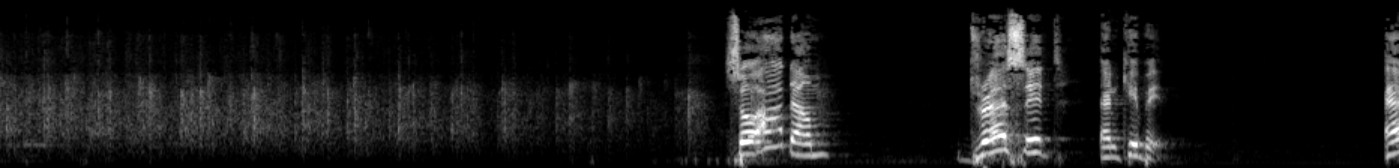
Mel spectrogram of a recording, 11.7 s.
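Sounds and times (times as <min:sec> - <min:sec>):
audience clapping hands: 0:00.0 - 0:06.2
speech: 0:06.0 - 0:07.0, 0:08.2 - 0:09.8.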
